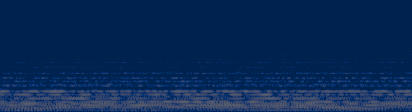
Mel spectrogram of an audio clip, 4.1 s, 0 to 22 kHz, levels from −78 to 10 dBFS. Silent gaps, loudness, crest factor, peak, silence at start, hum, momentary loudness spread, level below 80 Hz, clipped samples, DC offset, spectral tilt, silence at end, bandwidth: none; -50 LUFS; 12 dB; -38 dBFS; 0 s; none; 2 LU; -72 dBFS; under 0.1%; under 0.1%; -7.5 dB/octave; 0 s; 11.5 kHz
